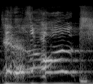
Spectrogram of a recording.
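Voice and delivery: really passionate, high, loud cry like a stage speech.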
